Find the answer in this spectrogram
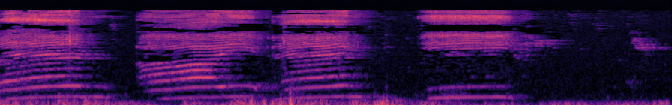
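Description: A young boy chanting in a sing-song voice: four drawn-out syllables as he recites number names and spells them out letter by letter.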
